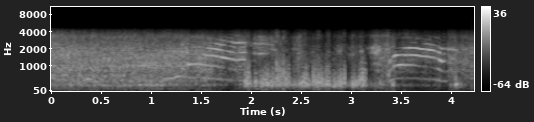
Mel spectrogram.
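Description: A small child's wordless high-pitched vocalizations: short falling squeals about halfway through and a longer rising-then-falling cry near the end, over a steady rushing background noise.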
